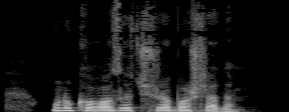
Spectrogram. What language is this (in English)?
Uzbek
